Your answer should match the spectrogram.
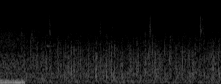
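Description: Low background drone from a TV drama's soundtrack that cuts off abruptly at a scene change a moment in, leaving a faint steady hiss with a few soft ticks.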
